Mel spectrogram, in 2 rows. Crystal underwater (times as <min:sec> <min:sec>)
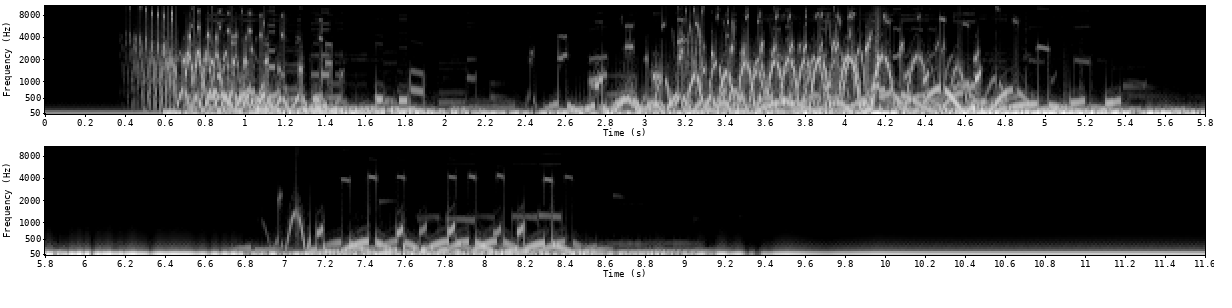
0:00.4 0:05.5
